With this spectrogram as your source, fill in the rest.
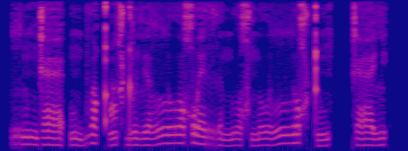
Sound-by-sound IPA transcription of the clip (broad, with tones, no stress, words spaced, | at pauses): rũ˧ŋɡæː˧ ʔũ˧˩buː˥ qʼæ̃˧χ ɖu˧ lʲɒ˧lːoː˥χ wɛ˥˧rə˧˩n̪uː˧˩χn̪oː˧ lːu˥χʈũ˩˧ kːæ˥lʲ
